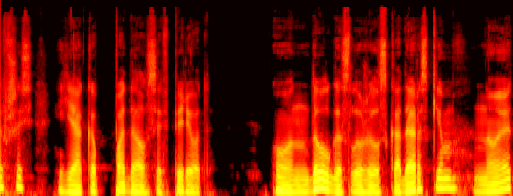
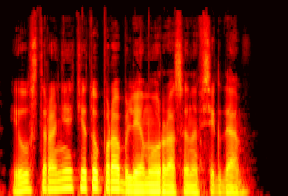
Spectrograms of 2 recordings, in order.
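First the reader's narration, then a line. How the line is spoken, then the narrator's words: Completely calm. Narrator (Russian): совершенно спокойно сказал князь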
